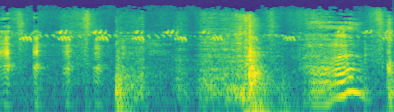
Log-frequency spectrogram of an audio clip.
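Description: wooden door being opened

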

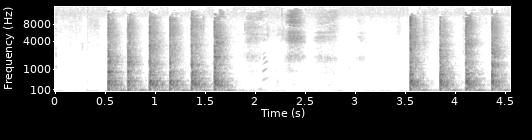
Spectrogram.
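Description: knocking on a door

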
